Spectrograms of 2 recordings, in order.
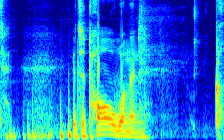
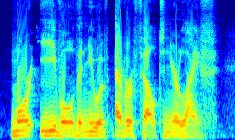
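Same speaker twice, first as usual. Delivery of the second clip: ordinary talk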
